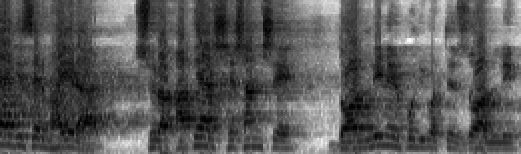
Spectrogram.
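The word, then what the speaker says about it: الضَّالِّين: সেই জন্য জল্লিন যদি কেউ পড়ে তাহলে নামাজ অশুদ্ধ হয়ে যাবে। এটা দল্লিন, গায়রিল মাগদুবি আলাইহিম ওয়ালা দল্লিন, দালও না আর জও না, উচ্চারণ হবে এর মাঝখান দিয়া, দল্লিন।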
